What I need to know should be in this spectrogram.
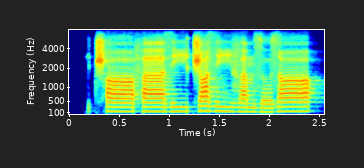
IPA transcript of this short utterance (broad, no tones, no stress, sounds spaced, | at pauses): t͡ʃʰ ɑː f aː z iː t͡ʃ ɑ z iː v a m z o z ɑː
